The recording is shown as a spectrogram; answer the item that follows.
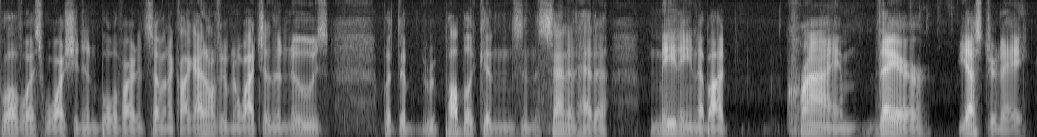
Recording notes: Present the Hibernian Radio Hour at our newest recording location, The Beacon Pub in Forest Park.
